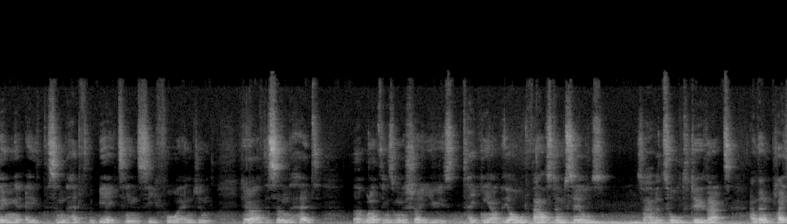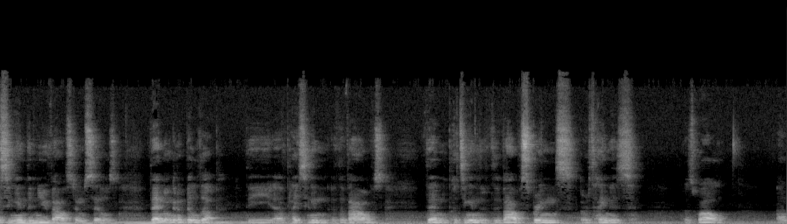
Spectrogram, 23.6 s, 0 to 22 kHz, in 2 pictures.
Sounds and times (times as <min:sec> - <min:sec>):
Speech: 0:00.0 - 0:17.6, 0:18.2 - 0:21.4, 0:22.1 - 0:22.8.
